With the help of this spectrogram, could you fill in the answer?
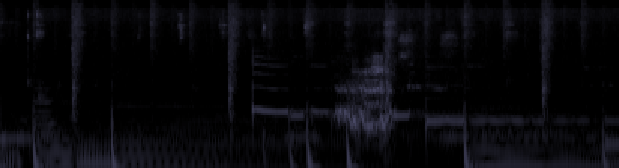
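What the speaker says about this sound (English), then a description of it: "Did you hear my cat?" A pet cat meows a few times in a room, with one clear, rising, drawn-out meow in the middle amid faint background sounds.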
